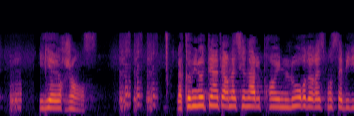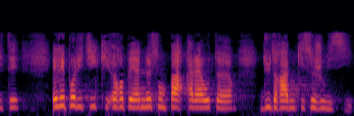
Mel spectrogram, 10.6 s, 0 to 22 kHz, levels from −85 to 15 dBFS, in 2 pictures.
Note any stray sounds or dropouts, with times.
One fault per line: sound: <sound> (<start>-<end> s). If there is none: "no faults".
sound: laugh (0.1-0.3 s)
sound: laugh (1.8-2.4 s)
